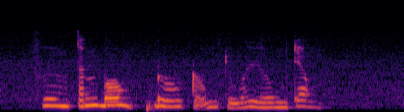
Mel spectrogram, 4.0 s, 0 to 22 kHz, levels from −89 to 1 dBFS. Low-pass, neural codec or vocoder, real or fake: 7.2 kHz; none; real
